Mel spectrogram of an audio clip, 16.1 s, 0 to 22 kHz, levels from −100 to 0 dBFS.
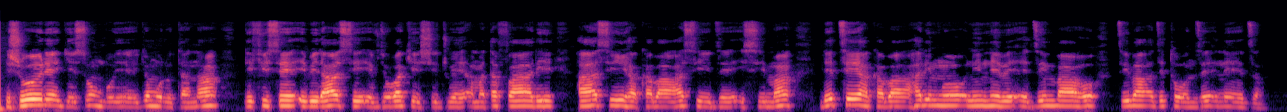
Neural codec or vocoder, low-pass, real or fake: vocoder, 24 kHz, 100 mel bands, Vocos; 10.8 kHz; fake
